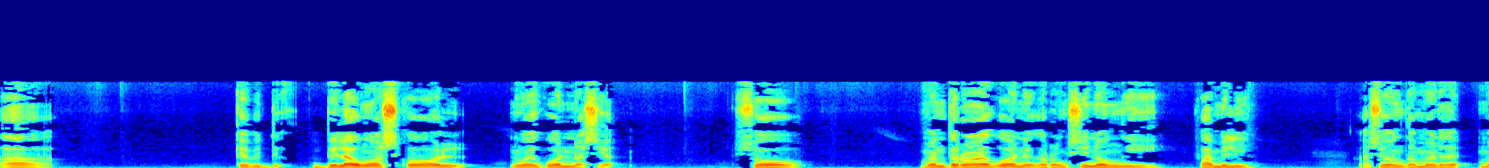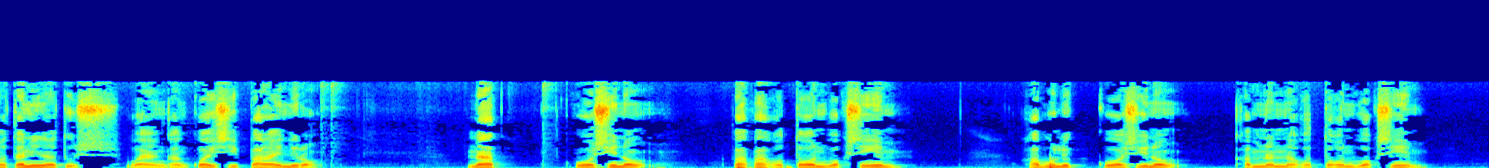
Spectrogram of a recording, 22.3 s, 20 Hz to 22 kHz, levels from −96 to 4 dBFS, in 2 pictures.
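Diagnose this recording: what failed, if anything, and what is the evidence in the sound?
Codec stage: low-bitrate audio saved at a high bitrate, likely speech first encoded as MP3 around 48 kbit/s and then re-saved far higher. Throughout, a spectrogram shows a hard, flat ceiling at 11.3 kHz; the second encoding cannot restore what the first removed.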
